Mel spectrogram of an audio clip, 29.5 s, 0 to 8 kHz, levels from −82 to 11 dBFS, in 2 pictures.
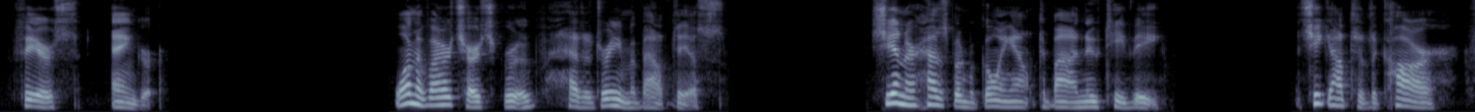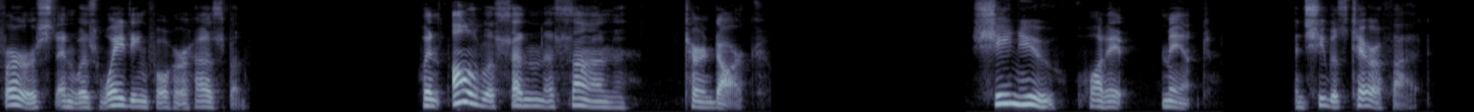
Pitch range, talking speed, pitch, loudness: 140-190 Hz, 110 wpm, 155 Hz, -25 LUFS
